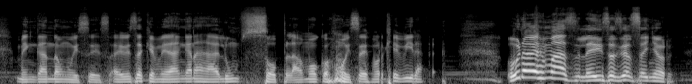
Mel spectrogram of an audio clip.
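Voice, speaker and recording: Against music in the background, a man talks fairly quickly at a medium pitch with lively intonation. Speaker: pastor. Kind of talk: sermon.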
